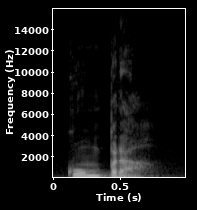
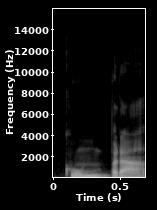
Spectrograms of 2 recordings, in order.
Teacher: if we have one R after a consonant, it also sounds soft, as for example in the verb comprar.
